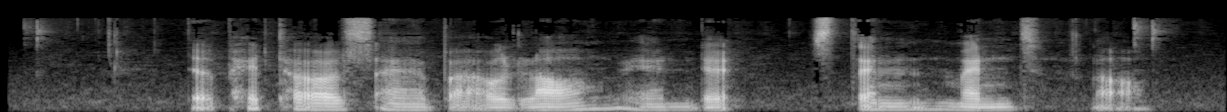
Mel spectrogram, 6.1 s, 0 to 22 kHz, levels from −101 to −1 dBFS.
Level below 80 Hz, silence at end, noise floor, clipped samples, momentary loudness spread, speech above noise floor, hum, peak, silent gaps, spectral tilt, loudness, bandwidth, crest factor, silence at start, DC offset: -54 dBFS; 0.4 s; -53 dBFS; under 0.1%; 12 LU; 32 dB; none; 0 dBFS; none; -5 dB/octave; -22 LUFS; 11.5 kHz; 22 dB; 0.2 s; under 0.1%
